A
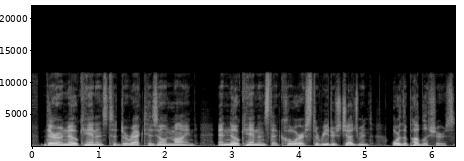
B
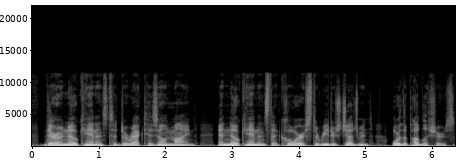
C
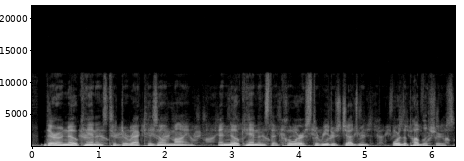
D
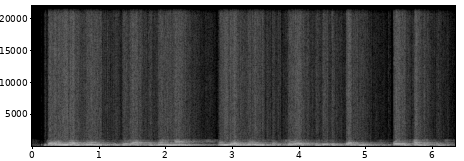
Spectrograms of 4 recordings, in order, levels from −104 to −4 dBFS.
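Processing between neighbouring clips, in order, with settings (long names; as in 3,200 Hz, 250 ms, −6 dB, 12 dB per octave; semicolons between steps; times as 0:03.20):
bass and treble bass +10 dB, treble −5 dB; level −6 dB
echo through a band-pass that steps 465 ms, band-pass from 1,400 Hz, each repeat 0.7 octaves, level −8.5 dB
linear-phase brick-wall band-pass 160–1,000 Hz; rectangular room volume 530 cubic metres, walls mixed, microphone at 0.92 metres; converter with an unsteady clock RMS 0.057 ms; level −7.5 dB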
